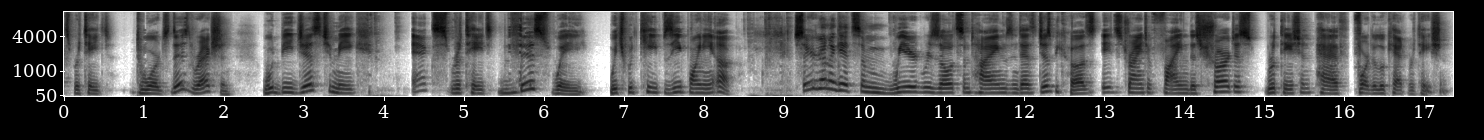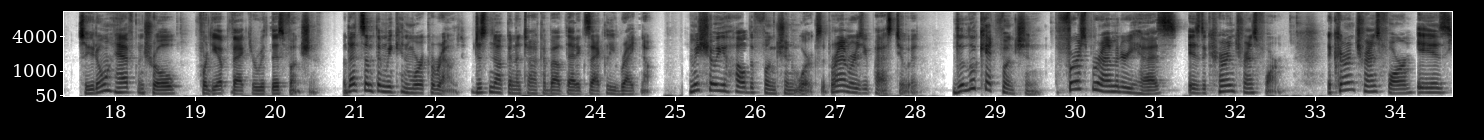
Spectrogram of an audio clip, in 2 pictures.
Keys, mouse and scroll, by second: 2.9-4.2 typing, 3.0-4.1 right drag, 7.0-8.9 right drag, 7.2-9.6 typing, 9.4-11.6 right drag, 11.0 s, 17.5-18.9 right drag, 17.9 w, 18.7 s, 18.9 click, 29.6 click, 31.8 click, 32.6 click.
